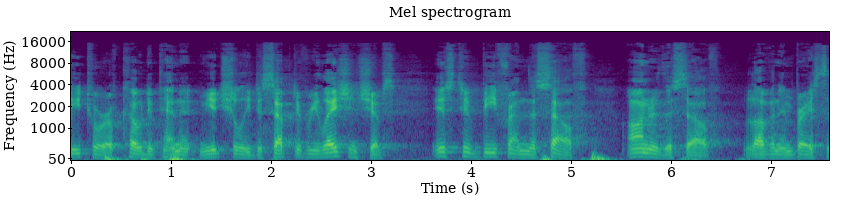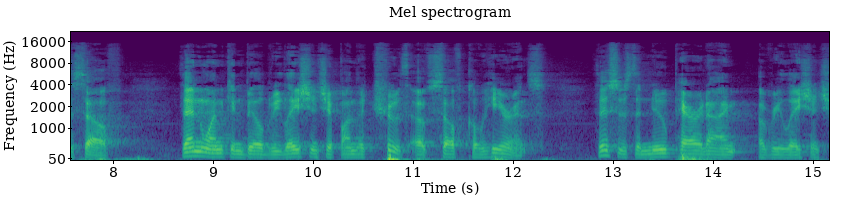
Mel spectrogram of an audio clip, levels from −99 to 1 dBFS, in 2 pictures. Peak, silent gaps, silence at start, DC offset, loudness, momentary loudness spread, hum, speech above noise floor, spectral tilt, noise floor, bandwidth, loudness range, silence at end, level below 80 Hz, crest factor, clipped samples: -6 dBFS; none; 0 s; under 0.1%; -29 LUFS; 11 LU; none; 20 dB; -4 dB/octave; -49 dBFS; 15.5 kHz; 3 LU; 0 s; -40 dBFS; 24 dB; under 0.1%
